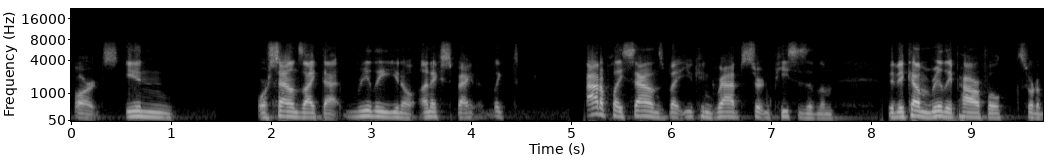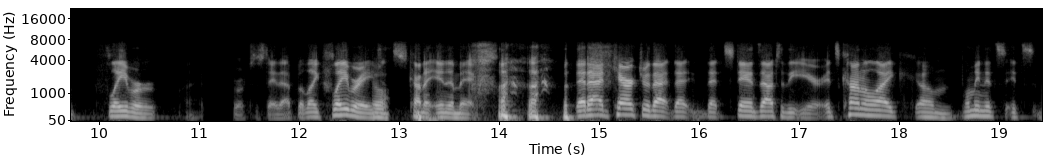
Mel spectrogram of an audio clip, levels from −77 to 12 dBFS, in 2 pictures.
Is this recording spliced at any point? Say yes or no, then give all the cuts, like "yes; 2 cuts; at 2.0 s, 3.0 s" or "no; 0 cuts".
no; 0 cuts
